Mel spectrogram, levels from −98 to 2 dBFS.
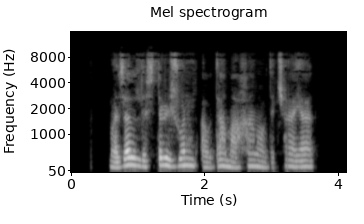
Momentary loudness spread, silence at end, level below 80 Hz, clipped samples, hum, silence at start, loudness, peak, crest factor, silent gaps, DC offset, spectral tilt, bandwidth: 12 LU; 0.5 s; -64 dBFS; under 0.1%; none; 0.6 s; -26 LUFS; -6 dBFS; 22 dB; none; under 0.1%; -5 dB/octave; 9.4 kHz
